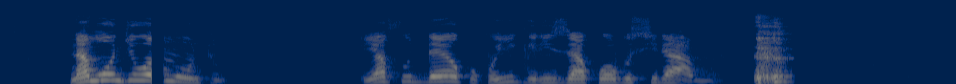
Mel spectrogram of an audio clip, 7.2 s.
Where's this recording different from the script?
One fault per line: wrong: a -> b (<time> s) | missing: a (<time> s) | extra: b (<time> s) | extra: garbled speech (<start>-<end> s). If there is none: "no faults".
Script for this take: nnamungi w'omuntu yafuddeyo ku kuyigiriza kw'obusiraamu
no faults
